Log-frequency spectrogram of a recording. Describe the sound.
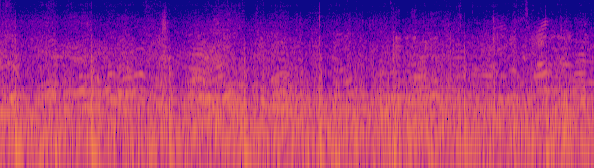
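Boats racing across the water make a steady, dense rush of engine and spray noise that holds at an even loudness throughout, with indistinct voices blended into the din.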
